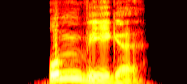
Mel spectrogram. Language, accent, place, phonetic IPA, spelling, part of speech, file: German, Germany, Berlin, [ˈʊmˌveːɡə], Umwege, noun, De-Umwege.ogg
- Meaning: nominative/accusative/genitive plural of Umweg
